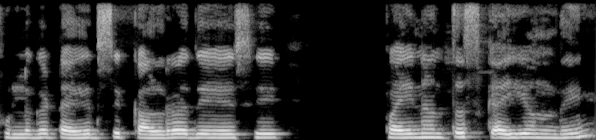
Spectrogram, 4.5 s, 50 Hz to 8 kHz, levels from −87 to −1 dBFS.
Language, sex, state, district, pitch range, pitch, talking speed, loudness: Telugu, female, Andhra Pradesh, Visakhapatnam, 205-220 Hz, 215 Hz, 120 wpm, -16 LUFS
